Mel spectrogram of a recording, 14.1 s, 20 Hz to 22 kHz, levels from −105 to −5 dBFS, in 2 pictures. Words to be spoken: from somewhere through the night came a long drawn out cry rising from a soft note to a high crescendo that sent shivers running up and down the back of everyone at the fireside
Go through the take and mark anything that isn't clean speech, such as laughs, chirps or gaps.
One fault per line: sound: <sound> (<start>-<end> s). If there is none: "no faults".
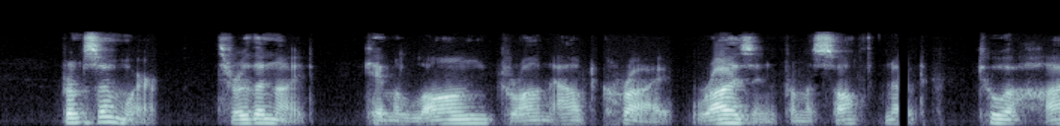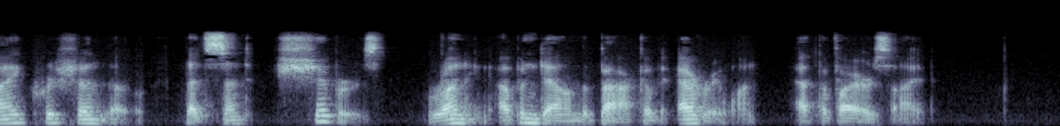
sound: dropout (6.0-6.1 s)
